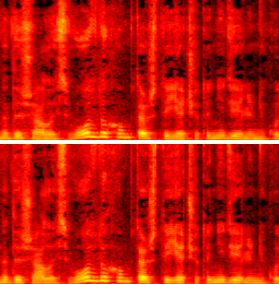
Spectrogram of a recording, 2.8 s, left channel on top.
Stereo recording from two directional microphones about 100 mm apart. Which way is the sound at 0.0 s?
20° right (ahead or behind).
